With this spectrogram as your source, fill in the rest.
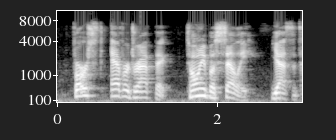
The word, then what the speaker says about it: Boselli: Jacksonville's first ever draft pick, Tony Boselli.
